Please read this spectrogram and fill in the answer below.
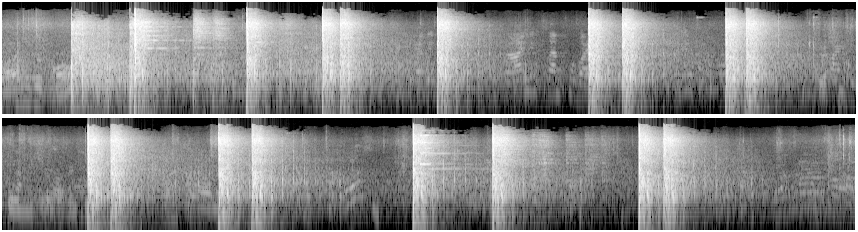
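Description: A competitor fires a pistol through an IPSC stage: about twenty shots, mostly in quick pairs, with a pair every second or two. Each shot carries a short echo.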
